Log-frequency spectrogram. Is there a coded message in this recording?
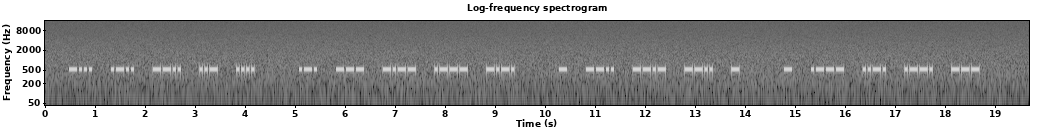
Yes: Morse code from 0.4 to 18.7 s, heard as a keyed tone, machine-sent, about 24 wpm, spaced as for 15 wpm, 540 Hz. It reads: BLZUH ROYJC TZQZT TJFPO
